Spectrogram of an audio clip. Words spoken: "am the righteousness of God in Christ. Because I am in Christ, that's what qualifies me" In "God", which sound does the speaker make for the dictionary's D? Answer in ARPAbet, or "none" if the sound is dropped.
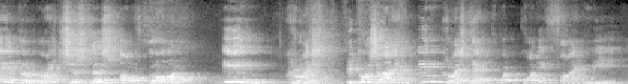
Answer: D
